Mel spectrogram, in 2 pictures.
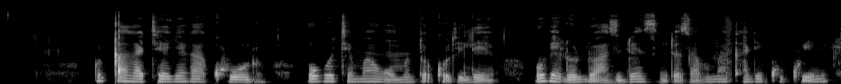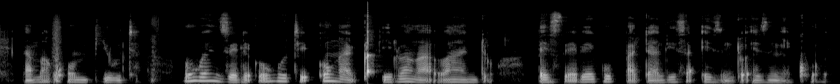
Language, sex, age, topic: North Ndebele, male, 18-24, health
